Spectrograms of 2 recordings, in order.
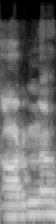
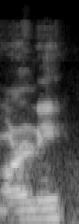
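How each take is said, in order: First: The name is said in its native form. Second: The name is said in an anglicized form. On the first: The speaker calls it right. "it's Arna" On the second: The speaker calls it wrong. "I just ended up pronouncing him Arnie"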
